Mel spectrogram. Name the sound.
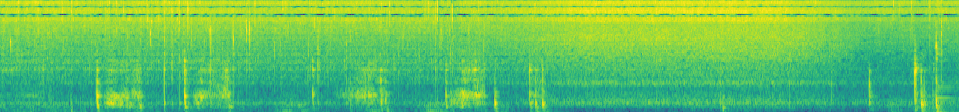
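frying onions, celery and coriander in olive oil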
